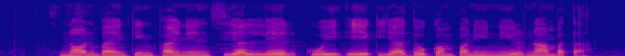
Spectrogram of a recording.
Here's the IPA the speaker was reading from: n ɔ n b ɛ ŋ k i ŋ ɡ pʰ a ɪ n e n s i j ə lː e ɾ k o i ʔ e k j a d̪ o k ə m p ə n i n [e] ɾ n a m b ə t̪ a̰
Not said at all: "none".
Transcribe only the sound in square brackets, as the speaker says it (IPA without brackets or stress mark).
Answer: i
